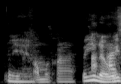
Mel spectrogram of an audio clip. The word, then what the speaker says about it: Omicron: Is that how you pronounce it? Yeah. Omicron.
